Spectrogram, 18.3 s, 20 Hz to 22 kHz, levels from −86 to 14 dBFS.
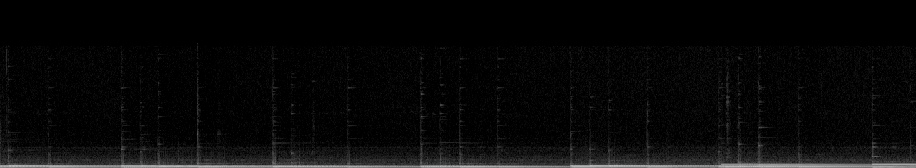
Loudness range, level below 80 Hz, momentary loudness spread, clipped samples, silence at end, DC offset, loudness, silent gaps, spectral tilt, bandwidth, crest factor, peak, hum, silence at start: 3 LU; -44 dBFS; 11 LU; under 0.1%; 0 s; under 0.1%; -21 LUFS; none; -11 dB/octave; 1.7 kHz; 12 dB; -8 dBFS; none; 0 s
